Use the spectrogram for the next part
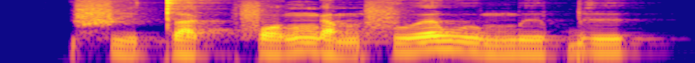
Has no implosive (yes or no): no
